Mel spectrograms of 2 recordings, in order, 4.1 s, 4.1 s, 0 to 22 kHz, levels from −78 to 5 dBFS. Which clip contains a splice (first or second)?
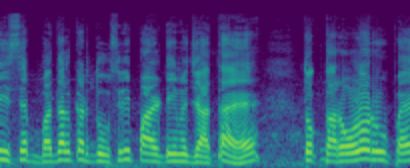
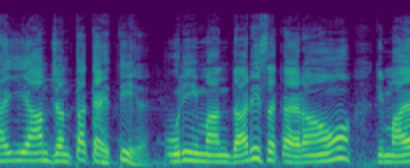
second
